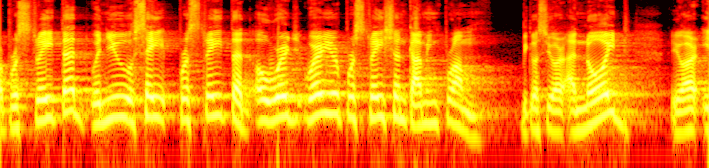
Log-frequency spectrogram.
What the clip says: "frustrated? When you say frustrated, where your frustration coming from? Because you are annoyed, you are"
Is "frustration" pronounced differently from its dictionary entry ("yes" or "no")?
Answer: yes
